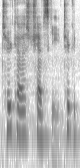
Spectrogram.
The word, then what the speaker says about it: Tukhachevsky: Tukhachevsky.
